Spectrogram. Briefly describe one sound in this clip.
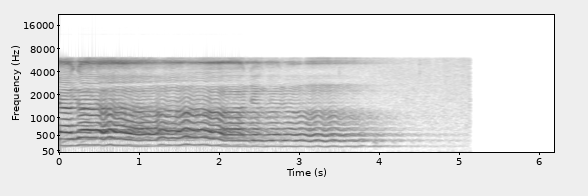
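A man chants a slow melody close by, then fades away.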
